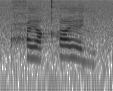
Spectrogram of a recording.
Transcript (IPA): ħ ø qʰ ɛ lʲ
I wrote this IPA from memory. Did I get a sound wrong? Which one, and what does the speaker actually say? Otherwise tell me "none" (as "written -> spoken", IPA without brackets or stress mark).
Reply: ø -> ɛ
